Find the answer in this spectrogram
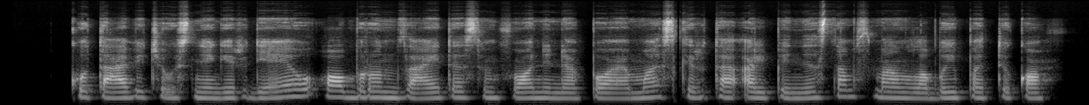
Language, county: Lithuanian, Klaipėda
